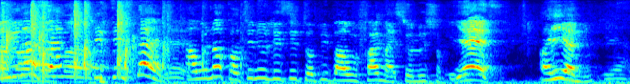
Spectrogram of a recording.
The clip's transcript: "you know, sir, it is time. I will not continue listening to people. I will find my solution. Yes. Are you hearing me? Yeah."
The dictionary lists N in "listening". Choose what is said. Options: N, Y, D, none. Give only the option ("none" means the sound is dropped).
none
